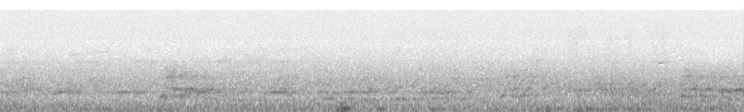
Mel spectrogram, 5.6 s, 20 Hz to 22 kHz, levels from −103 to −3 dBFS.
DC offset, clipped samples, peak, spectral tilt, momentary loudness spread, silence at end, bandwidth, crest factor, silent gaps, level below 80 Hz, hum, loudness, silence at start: under 0.1%; under 0.1%; -36 dBFS; -6.5 dB/octave; 5 LU; 0 s; 16 kHz; 18 dB; none; -60 dBFS; none; -54 LUFS; 0 s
